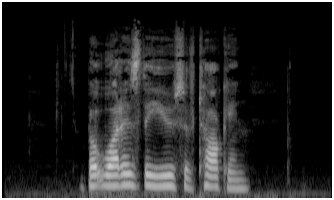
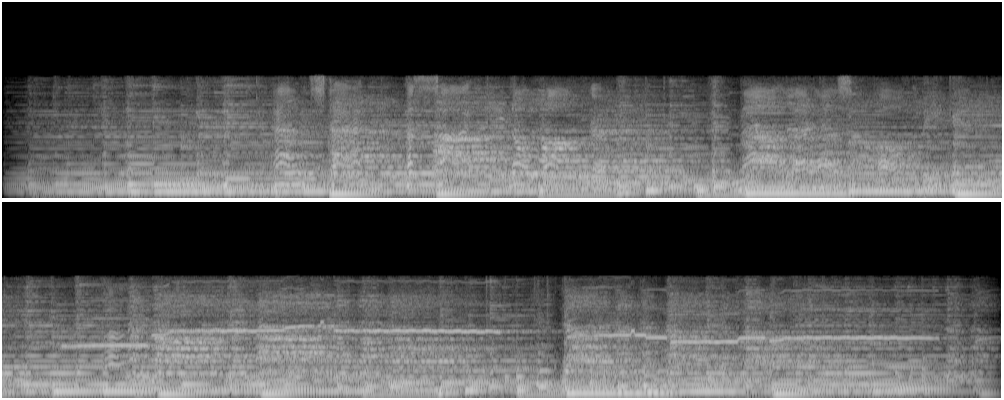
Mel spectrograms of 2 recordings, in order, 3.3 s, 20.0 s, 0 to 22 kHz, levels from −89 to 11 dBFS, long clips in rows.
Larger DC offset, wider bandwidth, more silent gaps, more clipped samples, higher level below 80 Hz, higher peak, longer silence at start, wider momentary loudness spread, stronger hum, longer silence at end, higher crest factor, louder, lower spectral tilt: second, under 0.1% vs 0.3%; first, 14 kHz vs 5.4 kHz; neither; neither; second, -58 dBFS vs -24 dBFS; about the same, -4 dBFS vs -2 dBFS; first, 0.85 s vs 0.15 s; first, 14 LU vs 5 LU; neither; first, 0.85 s vs 0 s; first, 20 dB vs 14 dB; second, -21 LUFS vs -17 LUFS; second, -4.5 dB/octave vs -8 dB/octave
